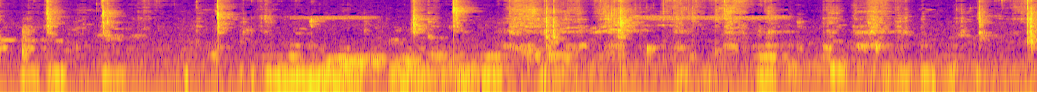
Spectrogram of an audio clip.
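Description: Close-up crunching and chewing of crispy deep-fried frog eaten by hand, in irregular sharp crunches.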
